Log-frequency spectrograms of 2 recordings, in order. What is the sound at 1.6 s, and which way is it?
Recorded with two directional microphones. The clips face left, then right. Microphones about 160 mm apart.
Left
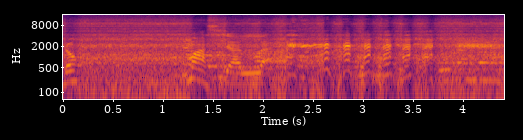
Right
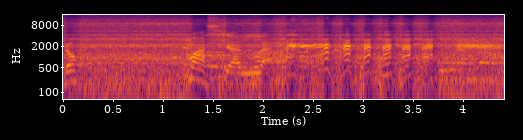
Speech, 15° left (ahead or behind).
